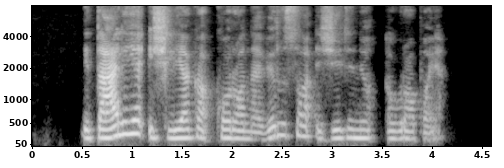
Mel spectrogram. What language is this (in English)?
Lithuanian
